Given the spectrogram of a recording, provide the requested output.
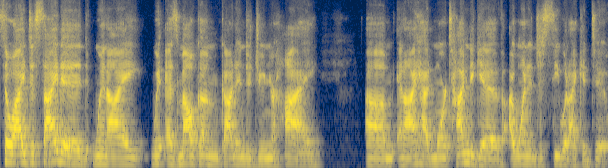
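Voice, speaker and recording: A loud woman's voice, very deep and low for a woman, bright and sharp in tone, with fairly even intonation at a fairly slow pace. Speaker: parenting coach. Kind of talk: interview.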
